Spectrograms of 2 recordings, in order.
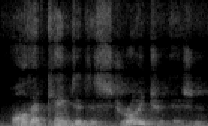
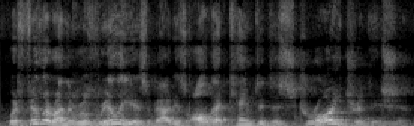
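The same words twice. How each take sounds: First: The point repeated much softer; soft, weighty restatement; quiet echo. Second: Said in the usual way. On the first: Real, not acted. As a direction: let the repeat drop to a hush.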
